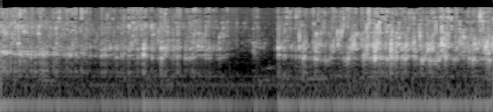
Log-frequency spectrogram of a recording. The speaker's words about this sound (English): Then the teacher brought out a large container of water and poured it into the jar.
